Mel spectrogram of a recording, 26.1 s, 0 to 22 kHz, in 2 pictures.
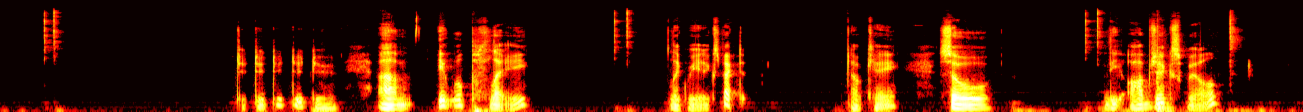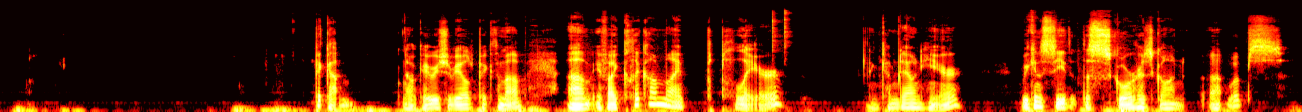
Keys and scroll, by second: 13.1 Down, 15.3 Down, 15.7 Left, 16.5 Up, 16.5 Right, 17.7 Left, 17.7 Up, 18.1 Down, 18.3 Right, 24.1 Left.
